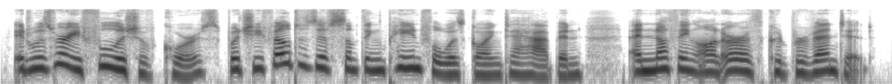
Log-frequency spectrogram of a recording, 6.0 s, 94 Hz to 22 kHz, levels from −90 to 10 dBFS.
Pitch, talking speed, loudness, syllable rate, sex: 225 Hz, 240 wpm, -19 LUFS, 6.1 syllables/s, female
